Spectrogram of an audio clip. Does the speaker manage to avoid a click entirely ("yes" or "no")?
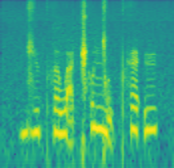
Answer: no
